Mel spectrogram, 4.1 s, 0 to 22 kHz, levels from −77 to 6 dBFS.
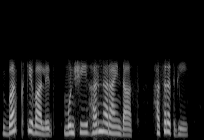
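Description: No faults detected: the speech arrives over a G.711 mu-law telephone path at 64 kbps, confined to the 200 Hz to 3.4 kHz line band, and that narrowband character belongs to the format itself.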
